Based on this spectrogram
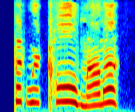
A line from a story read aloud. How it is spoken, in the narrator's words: whined a young Knoll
